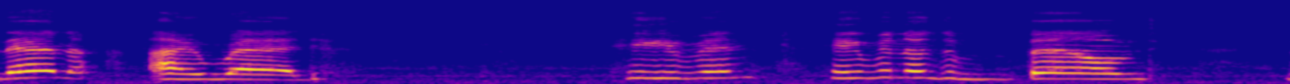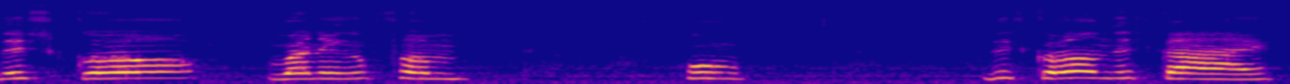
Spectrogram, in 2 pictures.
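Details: Speech of a young woman who states she has cerebral palsy; dysarthric speech in cerebral palsy.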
